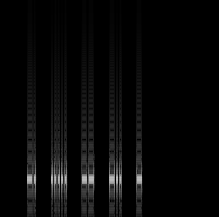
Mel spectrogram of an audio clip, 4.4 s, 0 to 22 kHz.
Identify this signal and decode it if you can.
Morse code, heard as a keyed tone, about 34 wpm, spaced as for 20 wpm, 700 Hz. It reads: N5MDT
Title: USA Call Signs - 5 Characters - 3x Character Spacing - 35wpm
